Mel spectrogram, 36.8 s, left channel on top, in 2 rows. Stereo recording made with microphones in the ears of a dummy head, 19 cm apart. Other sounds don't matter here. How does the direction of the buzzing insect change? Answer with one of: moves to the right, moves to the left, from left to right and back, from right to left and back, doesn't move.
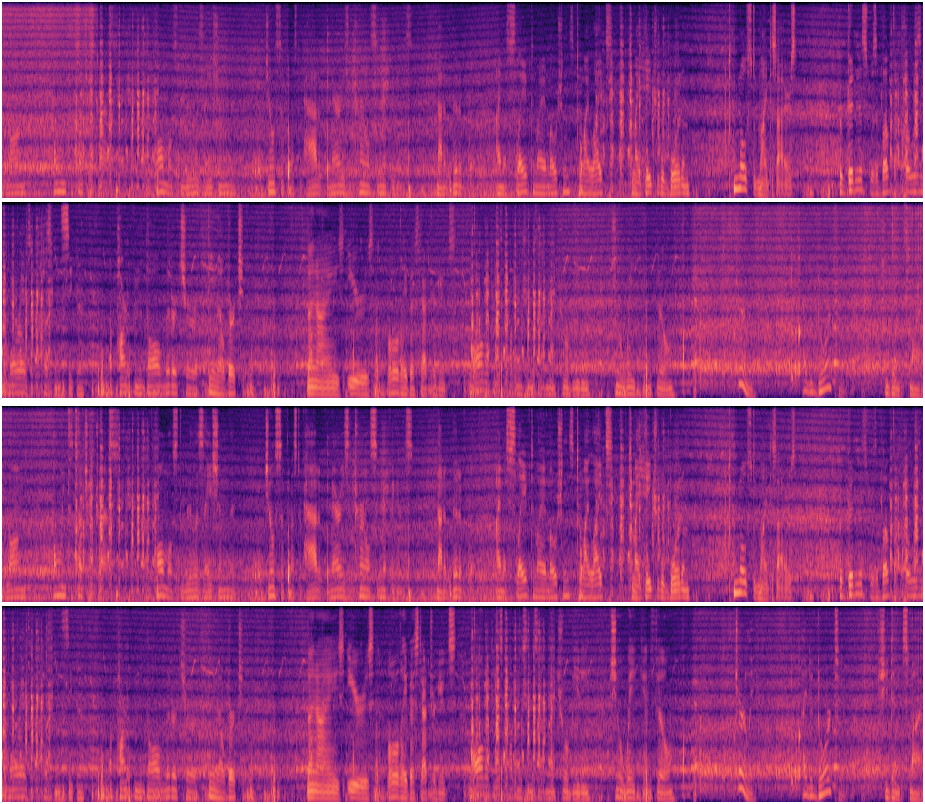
from left to right and back.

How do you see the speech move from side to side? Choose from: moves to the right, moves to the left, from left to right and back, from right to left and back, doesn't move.
from right to left and back.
